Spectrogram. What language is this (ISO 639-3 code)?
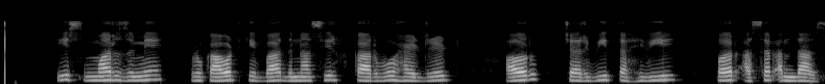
urd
